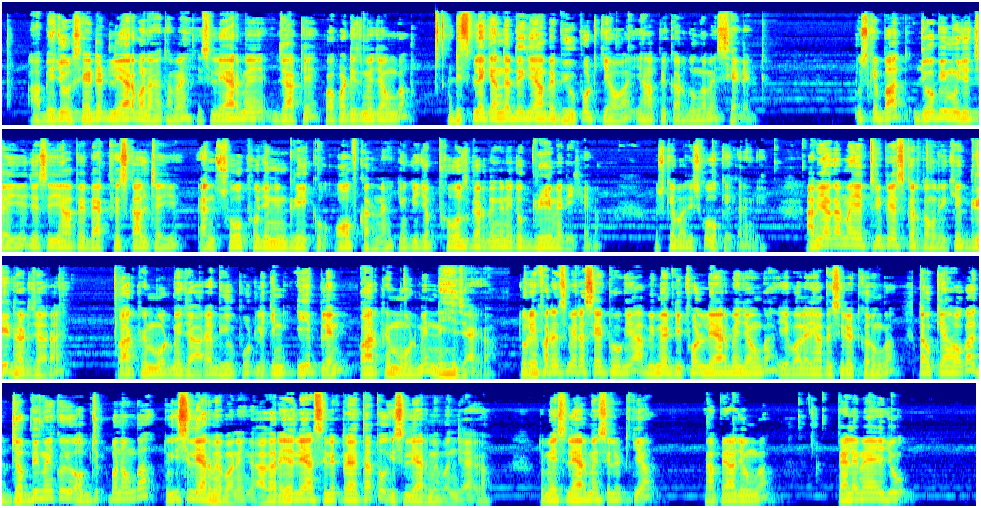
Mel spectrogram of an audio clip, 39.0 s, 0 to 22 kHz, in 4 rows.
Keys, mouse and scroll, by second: 2.0 right click, 3.6 click, 6.1 click, 10.7 click, 16.7 click, 17.9 middle click, 18.4 F3, 19.0 F3, 19.5 F3, 24.6 click, 25.1 middle click, 26.2 click, 35.6 middle click, 35.9-36.2 scroll up 3, 36.7 middle click, 36.8 scroll up 2, 37.6 middle click, 37.6-38.0 scroll up 1, 38.3 middle click.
